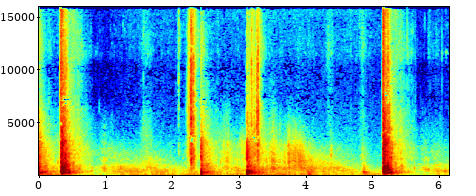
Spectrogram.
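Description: Mossberg 500 pump-action shotgun fired three times, about two to three seconds apart, each loud report followed by a short echo. Quieter clacks come between the shots as the pump slide is worked to chamber the next shell.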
